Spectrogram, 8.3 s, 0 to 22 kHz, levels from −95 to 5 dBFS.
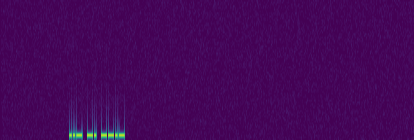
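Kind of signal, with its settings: Morse "UNQ" 34 wpm 852 Hz -6 dBFS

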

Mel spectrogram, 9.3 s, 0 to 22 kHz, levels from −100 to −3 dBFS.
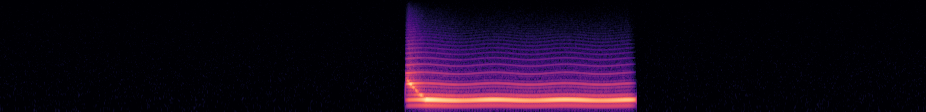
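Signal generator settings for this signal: synth patch with vibrato E4, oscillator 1 square, oscillator 2 level -17.5 dB, sub -8.5 dB, noise -7.5 dB, filter bandpass, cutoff 340 Hz, Q 12, filter envelope 2 oct, filter decay 0.20 s, filter sustain 5%, attack 37 ms, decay 0.54 s, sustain -9.5 dB, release 0.08 s, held 2.23 s, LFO 1.4 Hz, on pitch 68 cents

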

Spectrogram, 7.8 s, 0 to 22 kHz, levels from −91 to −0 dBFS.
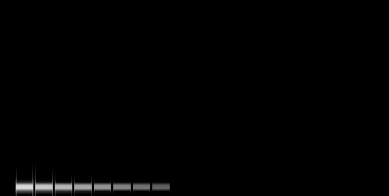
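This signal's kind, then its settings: level ladder 1120 Hz -11.5 dBFS, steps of -6 dB, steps 8, 0.34 s 0.05 s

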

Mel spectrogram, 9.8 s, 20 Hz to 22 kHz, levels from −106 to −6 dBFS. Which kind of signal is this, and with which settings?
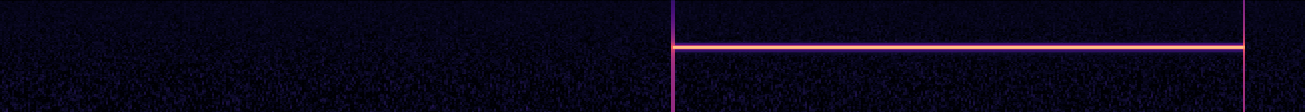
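tone sine 3890 Hz -13 dBFS 4.28 s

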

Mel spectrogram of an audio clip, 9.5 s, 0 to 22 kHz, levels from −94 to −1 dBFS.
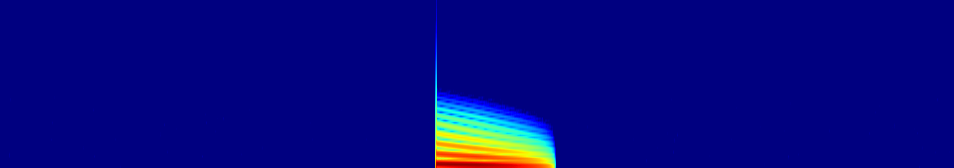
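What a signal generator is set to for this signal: sub drop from 120 Hz, over 1.19 s, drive 10 dB, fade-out 0.79 s, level -4.5 dB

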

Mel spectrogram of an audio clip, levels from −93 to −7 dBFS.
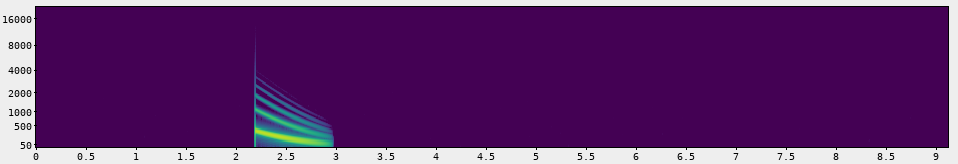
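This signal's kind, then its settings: sub drop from 370 Hz, over 0.78 s, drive 5 dB, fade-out 0.52 s, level -17 dB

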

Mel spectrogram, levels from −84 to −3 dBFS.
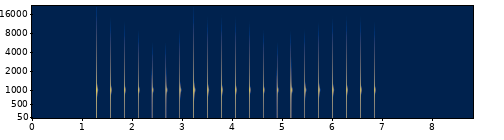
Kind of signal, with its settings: metronome 216 bpm, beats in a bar 7, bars 3, 1010 Hz, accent 7 dB -1.5 dBFS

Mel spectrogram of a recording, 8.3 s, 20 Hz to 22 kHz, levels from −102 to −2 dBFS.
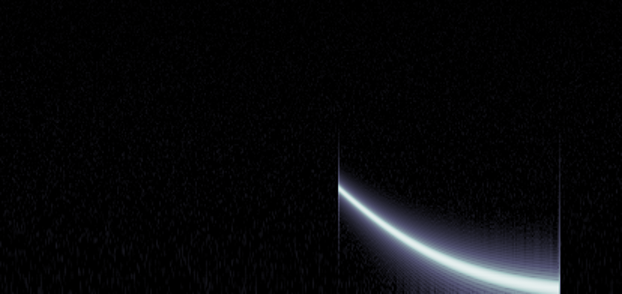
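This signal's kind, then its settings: log sweep 1800 Hz -> 72 Hz 2.94 s -10 dBFS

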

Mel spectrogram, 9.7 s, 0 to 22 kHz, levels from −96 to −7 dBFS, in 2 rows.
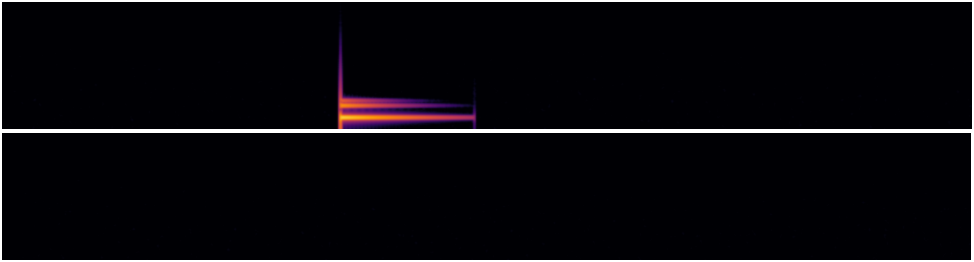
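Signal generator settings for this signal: glass hit bell, length 0.67 s, lowest mode 374 Hz, modes 3, decay 1.03 s, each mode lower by 11.5 dB, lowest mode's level -15 dB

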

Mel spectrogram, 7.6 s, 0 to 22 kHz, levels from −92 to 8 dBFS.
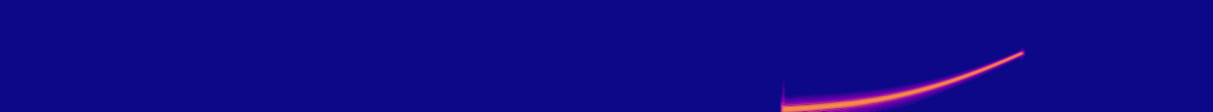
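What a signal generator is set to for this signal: log sweep 72 Hz -> 3700 Hz 1.50 s -20 dBFS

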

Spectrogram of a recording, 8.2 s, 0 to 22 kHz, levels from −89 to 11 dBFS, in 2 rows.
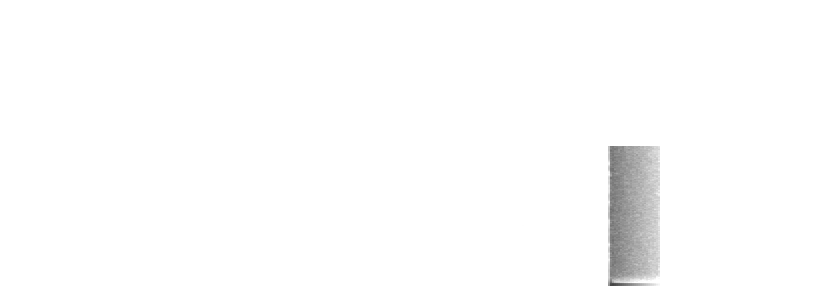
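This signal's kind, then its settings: snare drum length 0.24 s, tones 220 Hz, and 370 Hz, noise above 1900 Hz, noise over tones -6 dB, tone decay 0.20 s, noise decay 0.40 s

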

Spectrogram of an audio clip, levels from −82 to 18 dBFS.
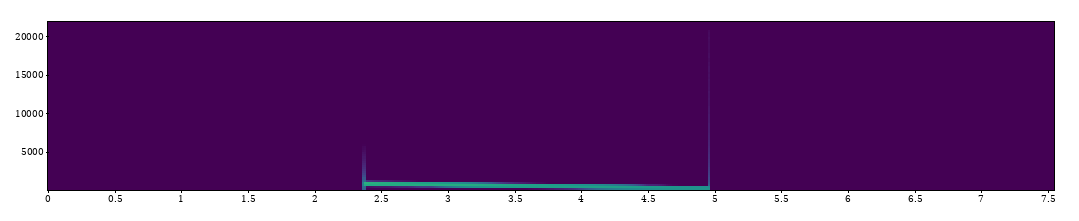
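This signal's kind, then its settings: chirp linear 1000 Hz -> 370 Hz -18 dBFS -> -30 dBFS 2.59 s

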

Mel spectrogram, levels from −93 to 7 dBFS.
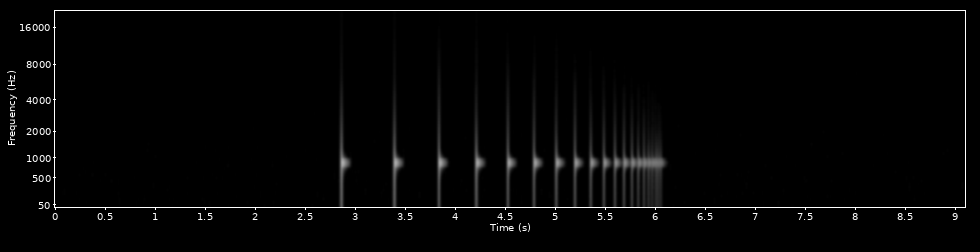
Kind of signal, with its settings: bouncing ball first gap 0.53 s, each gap 0.84, 857 Hz, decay 89 ms -13.5 dBFS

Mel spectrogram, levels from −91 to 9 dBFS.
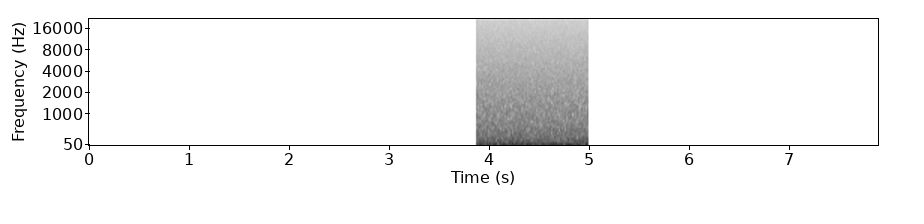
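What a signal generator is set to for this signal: noise brown, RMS -18.5 dBFS 1.11 s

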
